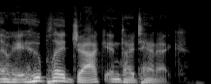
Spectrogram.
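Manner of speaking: ordinary delivery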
